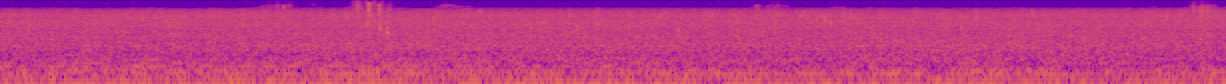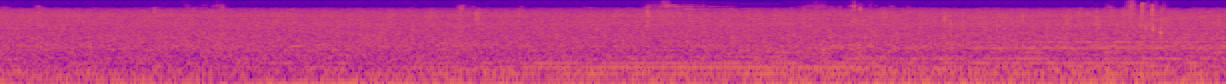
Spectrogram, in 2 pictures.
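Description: Heavy storm rain from the video game Against the Storm hisses on continuously, an even wash of drops layered over a low rumble and faint background tones, unbroken and without voices.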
